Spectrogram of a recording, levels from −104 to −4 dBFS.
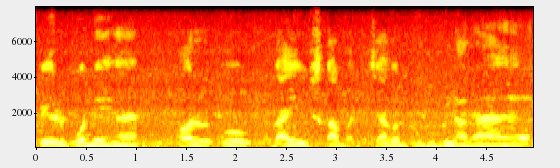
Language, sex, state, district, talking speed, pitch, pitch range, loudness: Hindi, male, Odisha, Sambalpur, 155 wpm, 115 Hz, 110-115 Hz, -17 LUFS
